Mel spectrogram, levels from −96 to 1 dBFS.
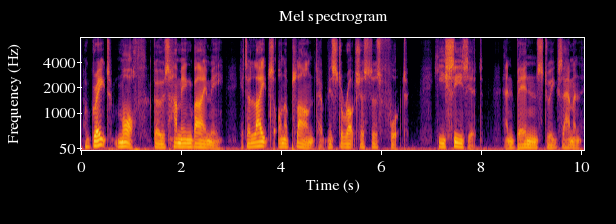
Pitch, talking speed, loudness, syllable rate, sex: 90 Hz, 145 wpm, -21 LUFS, 3.6 syllables/s, male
